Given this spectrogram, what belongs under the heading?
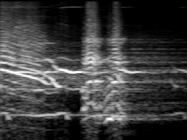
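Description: A man imitates a cat's meow in a drawn-out, wavering vocal cry that slides in pitch, followed by two short, sharp vocal bursts, loud and close, ending in a fading tail.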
